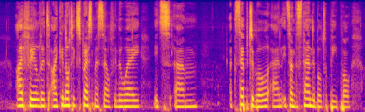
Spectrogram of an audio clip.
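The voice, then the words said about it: Non-native English accent. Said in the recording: “I'm a foreigner ... I'm aware of my accent.”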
